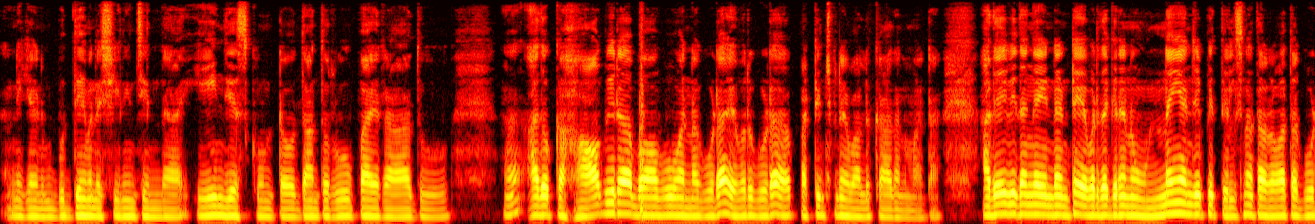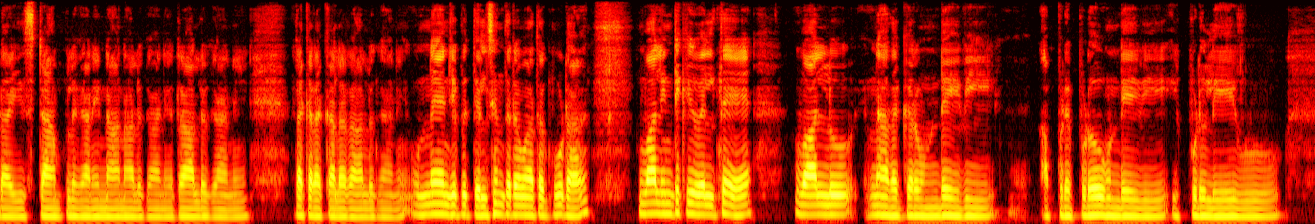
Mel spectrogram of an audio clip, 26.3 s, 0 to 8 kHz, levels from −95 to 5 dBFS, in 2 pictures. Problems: none marked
